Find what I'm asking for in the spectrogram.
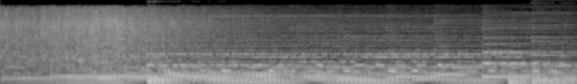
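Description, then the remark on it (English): Water runs steadily from a small beaked street drinking fountain (fontanella) in Rome, a continuous splashing flow with a low tonal hum underneath and no voices. “So familiar the sound of its sparkling play here in Rome's streets and squares, in the great fountains of its master artists and architects, in its friendly beaky fontanelle, where the water runs and runs.”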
